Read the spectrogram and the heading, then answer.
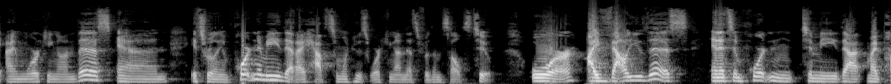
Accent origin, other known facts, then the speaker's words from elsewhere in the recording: Southern California, United States; now in Arizona, United States; I am from Southern California.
